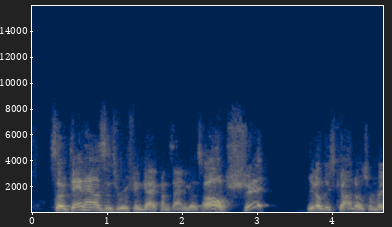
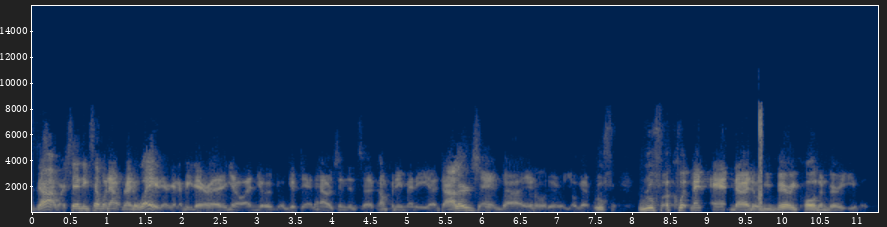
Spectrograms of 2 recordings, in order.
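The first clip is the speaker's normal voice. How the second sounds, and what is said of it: Dan Housen impression. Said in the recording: “you do an amazing Dan Housen impersonation.”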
